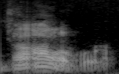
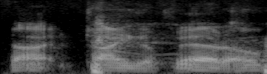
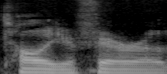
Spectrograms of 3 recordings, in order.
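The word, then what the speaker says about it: Taliaferro: coach and would allow me to marry fran toliver spelled like virginians do uh t-a-l-i-a uh not pronounced dot tiger pharaoh but uh it's oliver i think the north carolinians pronounce it talia pharaoh though don't they if you meet us um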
